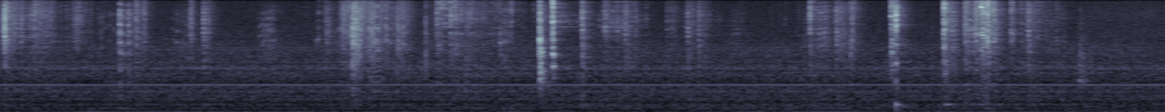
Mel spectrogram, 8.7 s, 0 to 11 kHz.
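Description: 20-gauge half-round sterling silver wire being coiled by hand around square silver wire: faint scattered scraping rustles and small metallic clicks as the wire is pulled through and around, with a few sharper clicks.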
